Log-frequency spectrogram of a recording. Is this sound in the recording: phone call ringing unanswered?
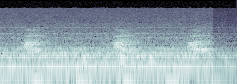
no

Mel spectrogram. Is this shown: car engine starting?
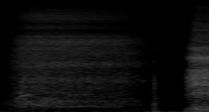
no

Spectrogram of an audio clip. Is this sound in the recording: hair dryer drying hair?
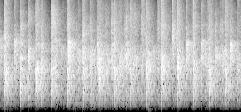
no

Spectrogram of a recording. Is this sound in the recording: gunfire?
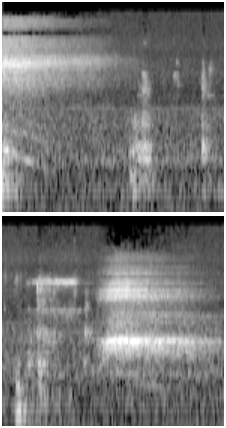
no

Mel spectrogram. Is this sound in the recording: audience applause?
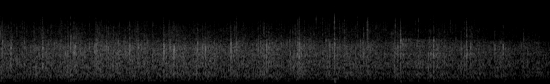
yes

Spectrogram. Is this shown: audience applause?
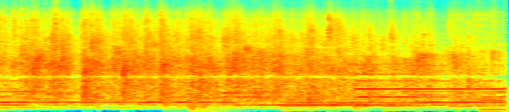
yes

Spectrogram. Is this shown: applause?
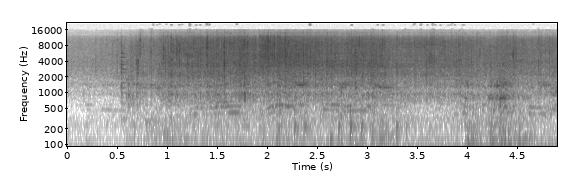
no

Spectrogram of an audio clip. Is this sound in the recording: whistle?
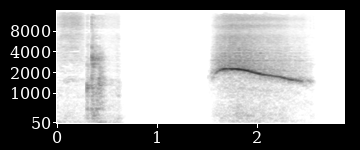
yes

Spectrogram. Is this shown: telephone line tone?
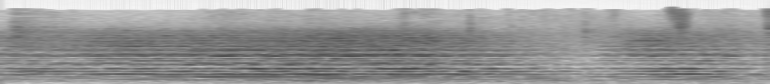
no

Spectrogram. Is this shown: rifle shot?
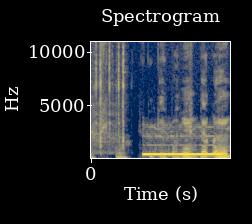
no

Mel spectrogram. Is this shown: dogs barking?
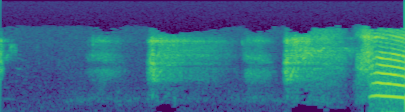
no

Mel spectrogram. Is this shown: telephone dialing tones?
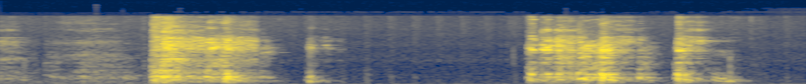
no

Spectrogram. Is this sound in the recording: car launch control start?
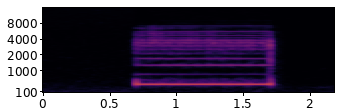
no

